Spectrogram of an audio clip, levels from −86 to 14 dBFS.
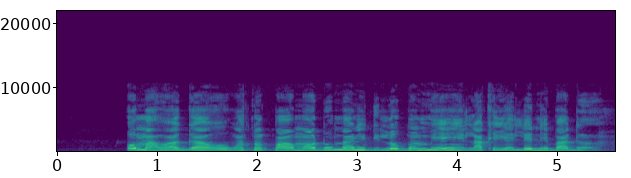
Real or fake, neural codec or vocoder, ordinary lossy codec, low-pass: real; none; none; 10.8 kHz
